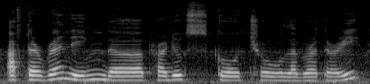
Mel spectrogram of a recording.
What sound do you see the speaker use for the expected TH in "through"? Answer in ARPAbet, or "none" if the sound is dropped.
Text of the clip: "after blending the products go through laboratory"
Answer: T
